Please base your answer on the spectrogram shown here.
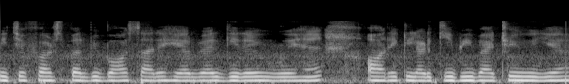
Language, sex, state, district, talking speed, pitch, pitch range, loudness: Hindi, female, Punjab, Pathankot, 190 wpm, 180 Hz, 180-185 Hz, -13 LUFS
